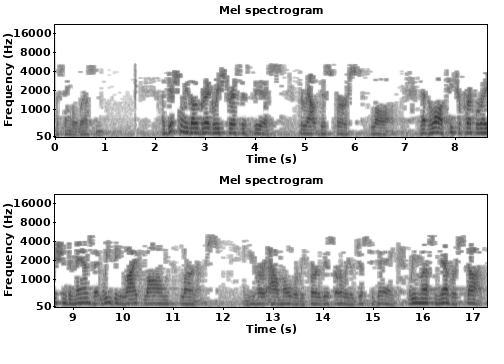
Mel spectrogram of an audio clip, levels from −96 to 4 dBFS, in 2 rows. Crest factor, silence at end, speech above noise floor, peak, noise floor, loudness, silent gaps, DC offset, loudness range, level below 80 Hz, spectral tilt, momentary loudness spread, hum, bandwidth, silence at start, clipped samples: 20 dB; 0 s; 21 dB; -8 dBFS; -49 dBFS; -27 LUFS; none; under 0.1%; 5 LU; -64 dBFS; -7.5 dB/octave; 14 LU; none; 5.4 kHz; 0 s; under 0.1%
